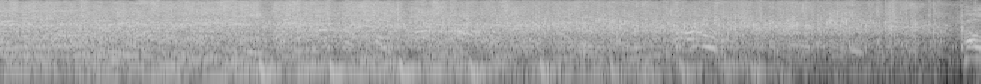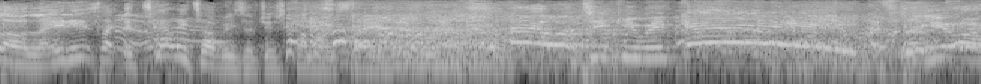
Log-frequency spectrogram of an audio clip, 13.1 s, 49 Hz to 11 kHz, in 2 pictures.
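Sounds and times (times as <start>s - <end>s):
upbeat music with steady beat: 0.0s - 5.3s
audience applause: 0.0s - 7.2s.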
